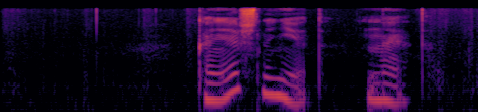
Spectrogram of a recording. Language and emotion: Russian, neutral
